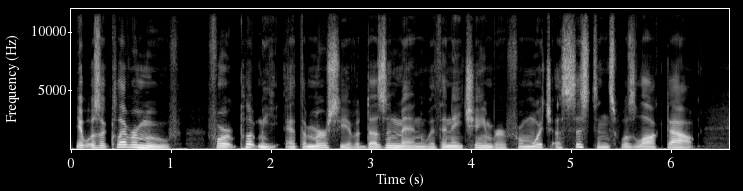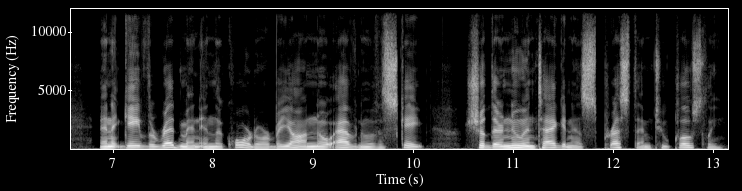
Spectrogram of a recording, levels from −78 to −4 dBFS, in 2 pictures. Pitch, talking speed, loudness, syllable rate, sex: 145 Hz, 215 wpm, -19 LUFS, 5.8 syllables/s, male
